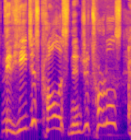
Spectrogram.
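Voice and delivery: high, anxious voicing of his wife; worried wife. Wife asking if they were mocked, high worried voice. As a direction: sound hurt and unsure. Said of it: "And she goes".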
